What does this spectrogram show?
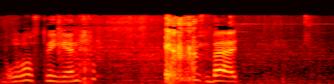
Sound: cough

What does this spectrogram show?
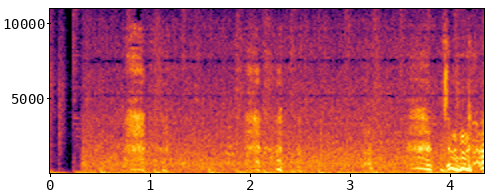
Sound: laughing

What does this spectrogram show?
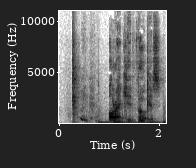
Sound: hands clap

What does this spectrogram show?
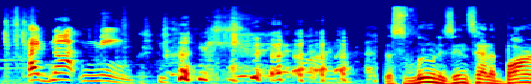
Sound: laughter

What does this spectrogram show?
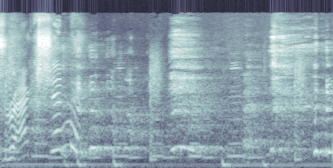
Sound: laugh

